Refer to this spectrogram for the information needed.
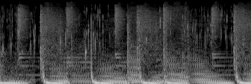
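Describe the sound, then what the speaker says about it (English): Dark hot glue is dripped onto a small figure in a run of about five soft, wet plops spaced under a second apart, close and fairly loud. "Drip on some dark hot glue."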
